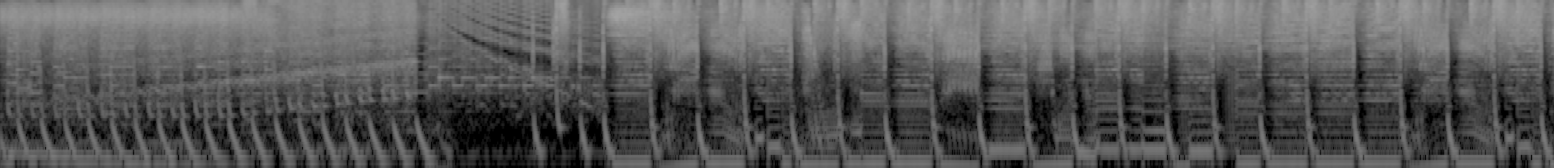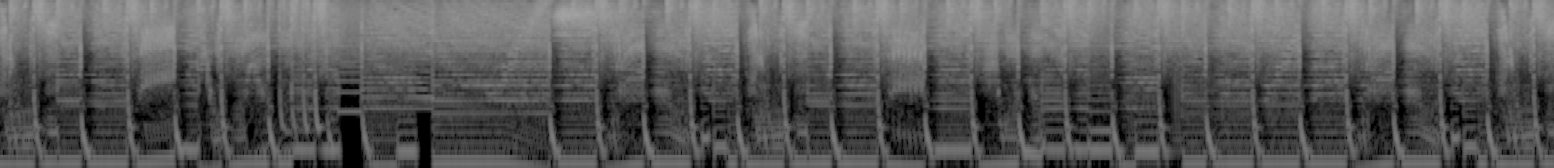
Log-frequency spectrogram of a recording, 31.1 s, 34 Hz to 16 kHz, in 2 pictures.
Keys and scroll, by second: 14.2 s.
